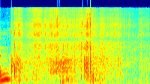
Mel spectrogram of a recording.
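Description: Plastic packaging wrap crackling and crinkling as it is pulled open by hand, dying away about a second and a half in.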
